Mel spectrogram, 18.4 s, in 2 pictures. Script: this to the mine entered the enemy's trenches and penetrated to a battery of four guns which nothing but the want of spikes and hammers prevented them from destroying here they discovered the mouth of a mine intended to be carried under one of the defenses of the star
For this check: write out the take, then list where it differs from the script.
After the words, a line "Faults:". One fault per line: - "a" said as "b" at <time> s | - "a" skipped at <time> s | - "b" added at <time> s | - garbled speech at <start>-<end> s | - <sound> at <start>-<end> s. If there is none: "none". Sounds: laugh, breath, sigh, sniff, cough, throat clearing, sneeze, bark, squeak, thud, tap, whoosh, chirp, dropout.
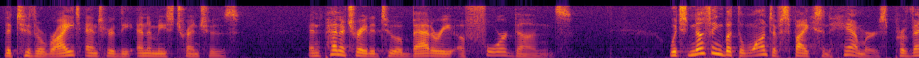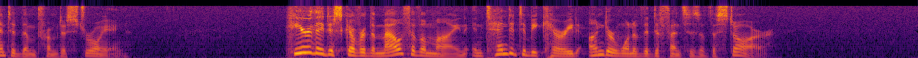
that to the right entered the enemy's trenches and penetrated to a battery of four guns which nothing but the want of spikes and hammers prevented them from destroying here they discovered the mouth of a mine intended to be carried under one of the defenses of the star
Faults:
- "this" said as "that" at 0.0 s
- "mine" said as "right" at 0.4 s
